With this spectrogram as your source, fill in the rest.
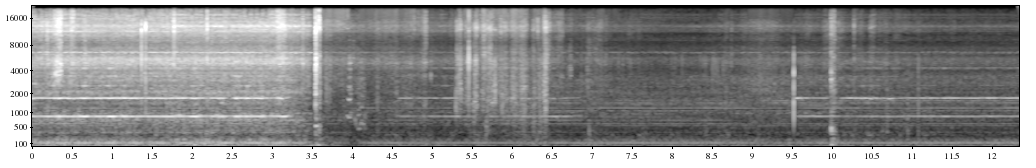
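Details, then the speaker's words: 2008 Mazda 3 with the engine running, heard from underneath the car: a steady high-pitched whine from the in-tank fuel pump that cuts out when the tank is hit, leaving only idle. The fix is replacing the fuel pump module. "so this car had uh the problem the noise in the fuel pump so we start the car when I hit it the petrol pump so this is underneath the car you can hear the noise it's coming out the inside of"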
